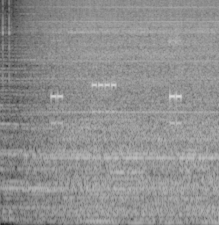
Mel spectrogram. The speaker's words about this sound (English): Frank just wanted to sleep, but that beeping was driving him crazy.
